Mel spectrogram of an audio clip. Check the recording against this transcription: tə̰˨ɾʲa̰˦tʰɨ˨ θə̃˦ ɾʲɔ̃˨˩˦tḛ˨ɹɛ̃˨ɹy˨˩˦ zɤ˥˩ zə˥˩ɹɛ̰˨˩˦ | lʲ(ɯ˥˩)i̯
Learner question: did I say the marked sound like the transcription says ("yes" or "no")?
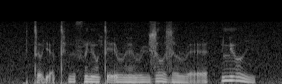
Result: no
